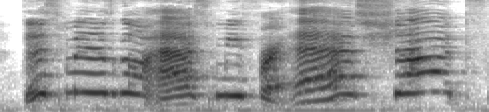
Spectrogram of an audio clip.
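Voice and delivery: very high-pitched incredulous outburst; indignant disbelief. Real, not acted. Telling viewers what her date asked for, indignant disbelief. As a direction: squeal it, scandalised. Indignant at his request for photos.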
